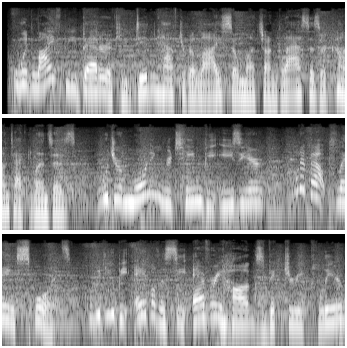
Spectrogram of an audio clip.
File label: radio spot; MEA Razorback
